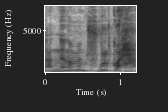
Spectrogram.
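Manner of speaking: hammed-up wife's ultimatum to her husband; threatening. Pastor voicing Rachel threatening Jacob for a child, mock threat. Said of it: "막 이러면서 협박을 하고".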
